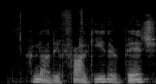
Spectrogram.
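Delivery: muttered, hushed half-whisper under the breath. Voicing a pixie muttering an insult as someone walks away: half-whispered under her breath. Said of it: "you hear whispered under her breath".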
